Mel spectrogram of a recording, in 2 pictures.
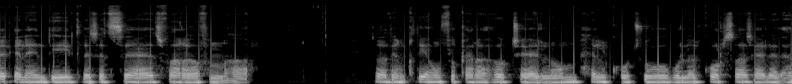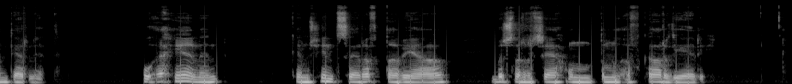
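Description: From 0.05 s to 15.77 s there are periodic USB or driver dropouts: every 0.12 s, about eight times a second, a few milliseconds of speech are skipped outright as something stalls the audio path. You hear a steady ticking riding on the voice, gone in the gaps.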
